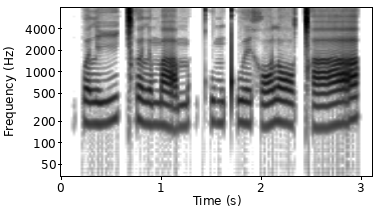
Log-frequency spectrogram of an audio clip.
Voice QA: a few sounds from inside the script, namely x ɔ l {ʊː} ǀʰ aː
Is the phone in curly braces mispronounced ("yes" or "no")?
yes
